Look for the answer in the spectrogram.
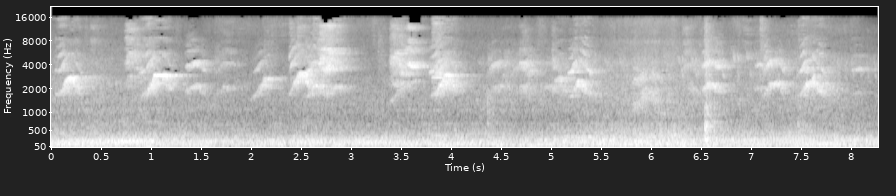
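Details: A captive colony of around one hundred cockatiels in an aviary being cleaned: overlapping sharp chevron-shaped squawking calls from many birds, loudest in the first four seconds, over a steady low hum.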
